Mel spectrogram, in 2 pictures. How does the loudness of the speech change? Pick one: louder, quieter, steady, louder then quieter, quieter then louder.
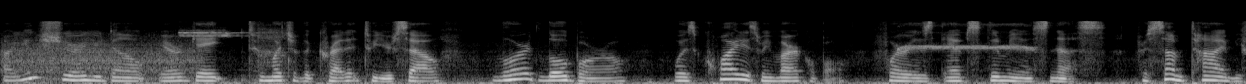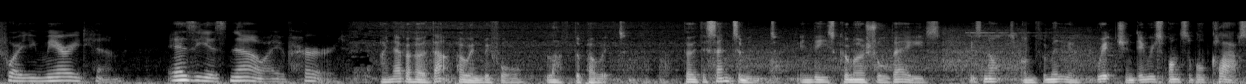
steady.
